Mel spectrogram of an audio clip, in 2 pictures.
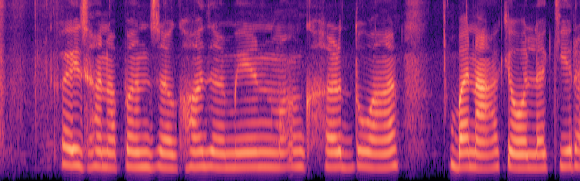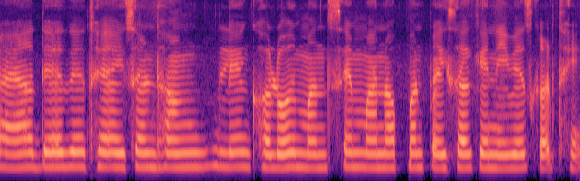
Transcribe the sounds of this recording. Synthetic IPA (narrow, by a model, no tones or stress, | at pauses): kəid͡ʒʱənəpənd͡ʒəɡʱad͡ʒəmiːnmãɡhəɾd̪ʊaː | bənaːkeoːləkiɾaːjad̪ed̪et̪ʰeəɪsəɖʱə̃ŋɡlẽɡʰʱəlomənsemənəpənpəɪsakenɪʋeːzkəɾt̪ʰẽ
